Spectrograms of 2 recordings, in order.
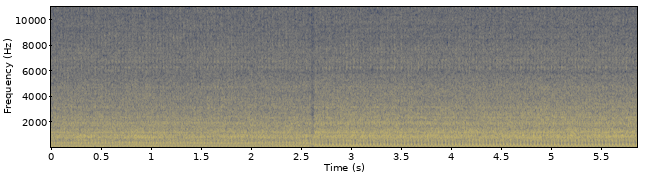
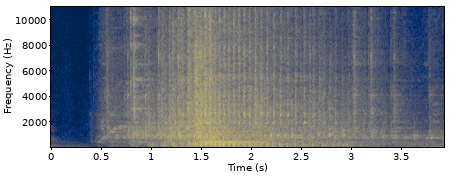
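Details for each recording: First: Generac GP5500 generator under about 2,500 W load; steady drone that drops and settles lower partway through, engine speed below the ideal of around 60 Hz; about 15% THD; low engine speed under load. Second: Generac GP5500 generator, neglected non-running unit, fuel fed straight into the cylinder: starts first pull and runs a few seconds with even firing, no knock or miss, lighting a test lamp before fading out; normal running.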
